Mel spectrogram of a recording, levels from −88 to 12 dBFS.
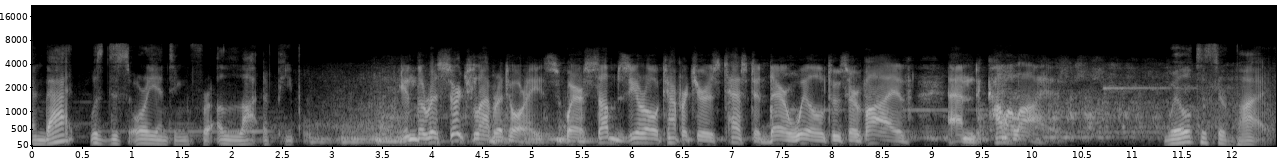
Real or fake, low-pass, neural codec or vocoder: fake; 7.2 kHz; codec, 44.1 kHz, 7.8 kbps, DAC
